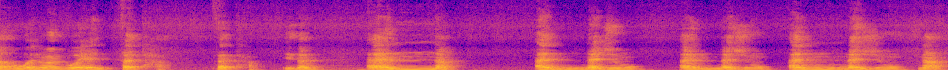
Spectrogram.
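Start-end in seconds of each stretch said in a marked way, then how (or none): 3.7-9.0 "النجم" as an-najmu, the n held long; shadda pronunciation. Shown as a demonstration. Teacher models how it is pronounced, long held n. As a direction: lean on the doubled n in "النجم". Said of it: "هكذا تنطق".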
